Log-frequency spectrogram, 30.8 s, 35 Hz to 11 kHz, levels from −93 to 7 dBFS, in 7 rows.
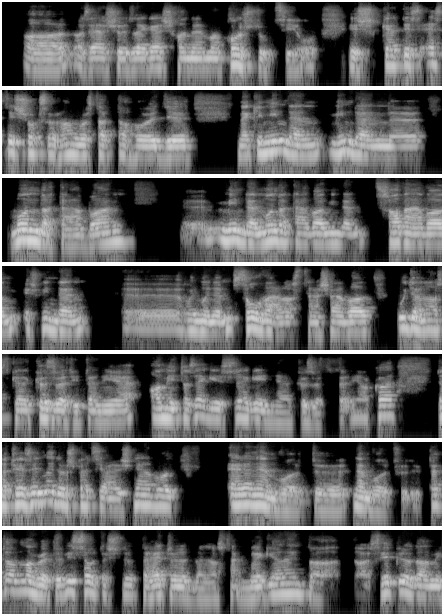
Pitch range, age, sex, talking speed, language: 115-145 Hz, 60-79, male, 115 wpm, Hungarian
